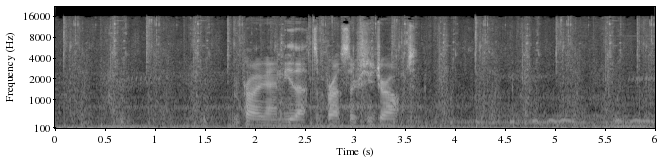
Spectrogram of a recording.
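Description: A soldier crawls over gritty dirt.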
